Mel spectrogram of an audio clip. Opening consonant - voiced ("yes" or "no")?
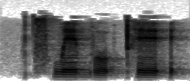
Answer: no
